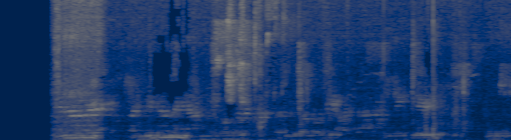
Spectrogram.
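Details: English Magpie pigeon, a fancy breed kept in Bhavnagar, Gujarat, India, giving two low cooing phrases near the start, then quieter scattered sounds and faint background noise indoors.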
